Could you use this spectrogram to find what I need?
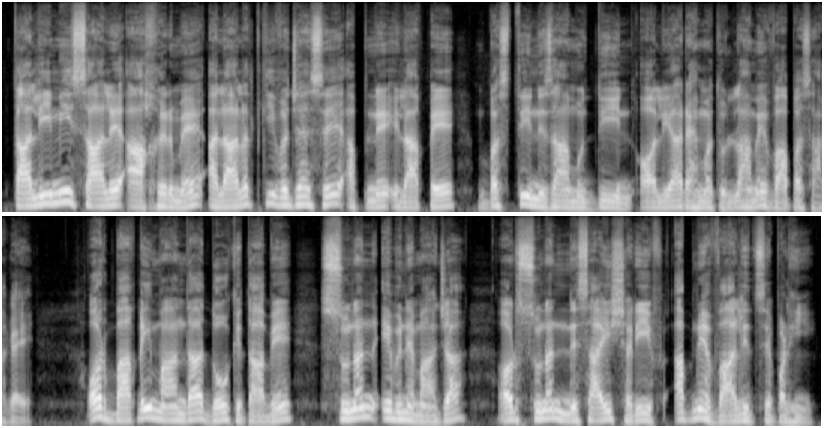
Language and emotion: Urdu, neutral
